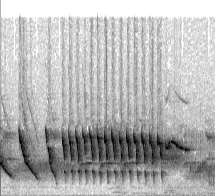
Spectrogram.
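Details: Belgian canary male sings for his mate, opening with two steep falling whistles, then a rapid even trill of paired high notes about five per second, ending in a thin sustained whistle.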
